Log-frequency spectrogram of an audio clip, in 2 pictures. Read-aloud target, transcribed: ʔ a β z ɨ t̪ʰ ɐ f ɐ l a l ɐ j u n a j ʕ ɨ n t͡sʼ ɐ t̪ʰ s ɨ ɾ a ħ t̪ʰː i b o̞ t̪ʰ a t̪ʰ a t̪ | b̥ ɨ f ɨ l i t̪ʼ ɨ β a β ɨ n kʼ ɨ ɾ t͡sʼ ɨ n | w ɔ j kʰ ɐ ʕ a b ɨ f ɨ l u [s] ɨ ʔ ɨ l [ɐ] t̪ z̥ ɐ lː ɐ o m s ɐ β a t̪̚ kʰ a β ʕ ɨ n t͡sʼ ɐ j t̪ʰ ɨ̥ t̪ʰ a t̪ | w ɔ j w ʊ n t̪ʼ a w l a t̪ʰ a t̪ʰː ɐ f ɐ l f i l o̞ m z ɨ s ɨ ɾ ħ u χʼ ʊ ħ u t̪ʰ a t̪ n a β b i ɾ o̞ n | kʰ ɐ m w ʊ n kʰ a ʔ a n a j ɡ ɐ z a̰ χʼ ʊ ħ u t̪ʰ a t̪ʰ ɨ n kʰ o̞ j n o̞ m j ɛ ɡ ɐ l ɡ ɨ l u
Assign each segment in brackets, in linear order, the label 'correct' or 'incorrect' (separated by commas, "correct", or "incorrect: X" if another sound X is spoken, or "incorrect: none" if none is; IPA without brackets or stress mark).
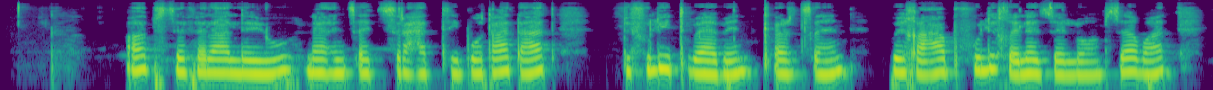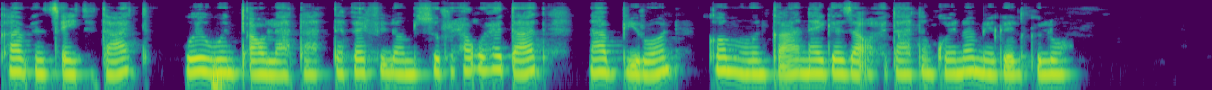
incorrect: x, correct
